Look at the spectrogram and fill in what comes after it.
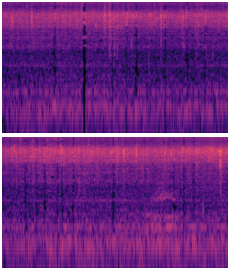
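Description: Spoonfuls of sausage, egg and vegetable fritter batter sizzling in hot oil in a frying pan, a steady hiss with many small pops.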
